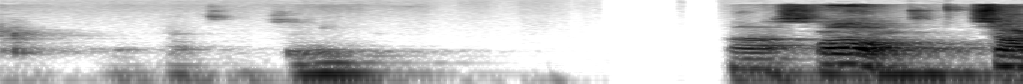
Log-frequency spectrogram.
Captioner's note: senator speaks faintly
